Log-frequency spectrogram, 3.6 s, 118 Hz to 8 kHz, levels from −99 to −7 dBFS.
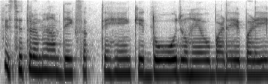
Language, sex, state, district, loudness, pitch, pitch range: Hindi, female, Punjab, Fazilka, -16 LUFS, 205 Hz, 195-215 Hz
